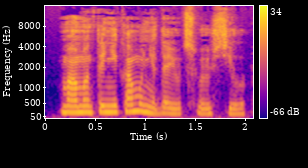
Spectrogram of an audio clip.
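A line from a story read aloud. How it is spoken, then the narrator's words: Didactic, lecturing tone. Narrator (Russian): поучительным тоном сказал Семен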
